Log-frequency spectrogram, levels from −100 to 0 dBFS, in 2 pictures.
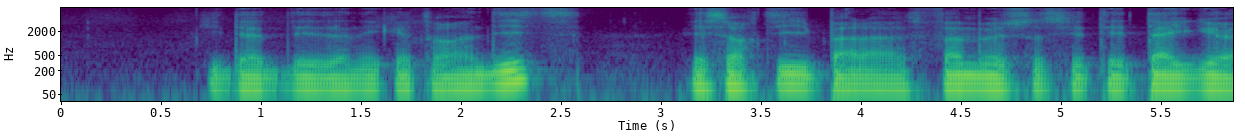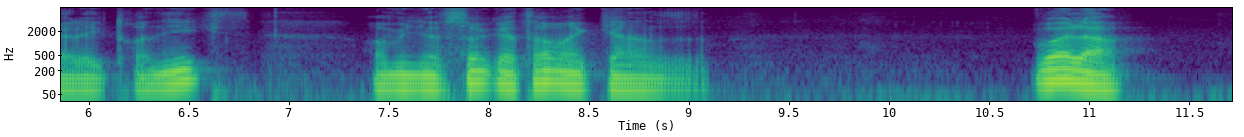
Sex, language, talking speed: male, French, 80 wpm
